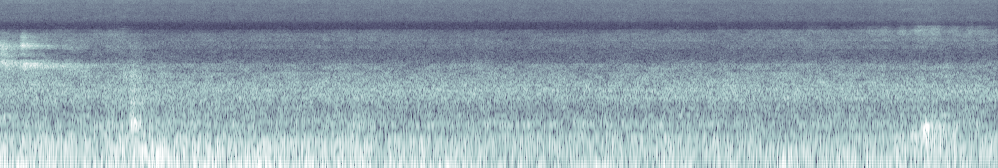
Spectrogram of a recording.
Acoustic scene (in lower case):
elevator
